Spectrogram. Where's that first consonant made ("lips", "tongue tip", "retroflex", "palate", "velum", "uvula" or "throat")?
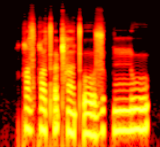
uvula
